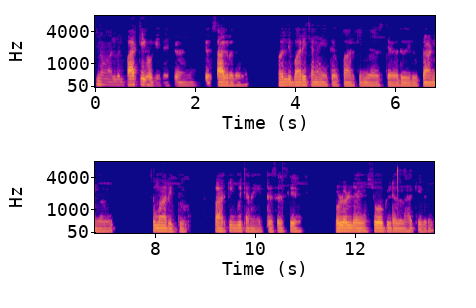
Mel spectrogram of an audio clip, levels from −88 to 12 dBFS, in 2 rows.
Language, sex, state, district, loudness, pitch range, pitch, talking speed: Kannada, male, Karnataka, Shimoga, -19 LUFS, 100-115 Hz, 110 Hz, 110 wpm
